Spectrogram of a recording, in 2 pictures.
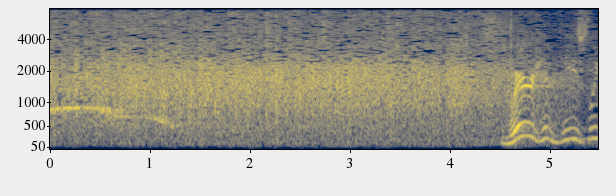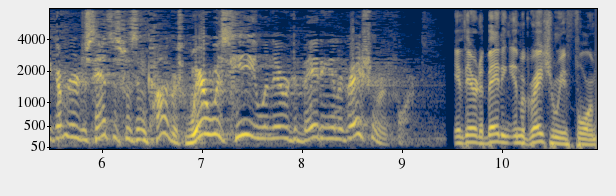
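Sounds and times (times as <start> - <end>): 
crowd applauding a political speech: 0.0 - 5.3
speech: 4.6 - 10.9.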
